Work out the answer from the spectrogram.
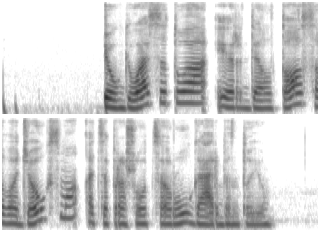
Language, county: Lithuanian, Vilnius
